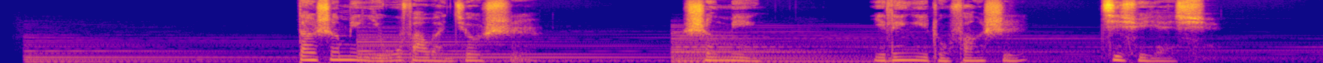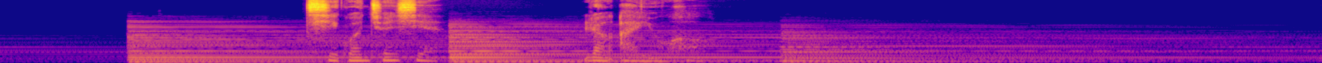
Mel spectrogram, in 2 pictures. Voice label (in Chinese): 公益走心广告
